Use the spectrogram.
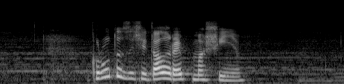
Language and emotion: Russian, positive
